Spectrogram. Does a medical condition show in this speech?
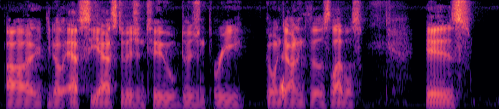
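No.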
